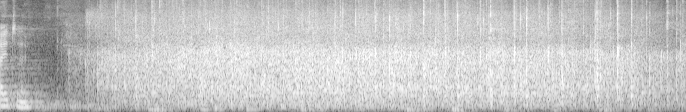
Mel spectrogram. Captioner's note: applause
